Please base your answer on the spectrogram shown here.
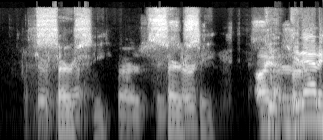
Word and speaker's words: Searcy: A deer hunter encounters what he believes to be several Bigfoot, possibly a family unit near, is it Searcy? Is that how you say it? Yep. Cersei.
